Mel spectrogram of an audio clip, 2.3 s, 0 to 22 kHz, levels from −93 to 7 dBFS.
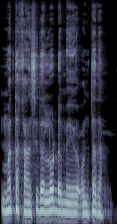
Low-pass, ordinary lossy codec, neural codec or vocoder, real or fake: none; none; none; real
